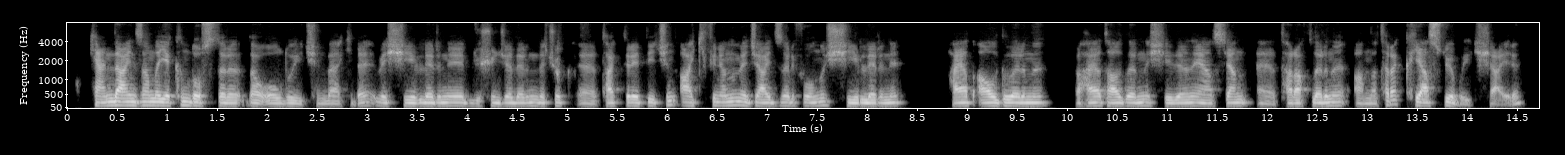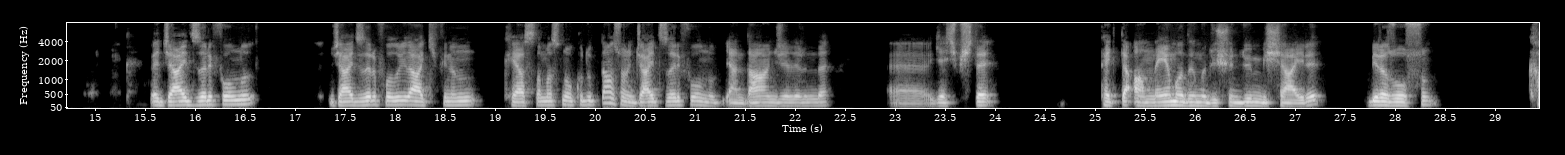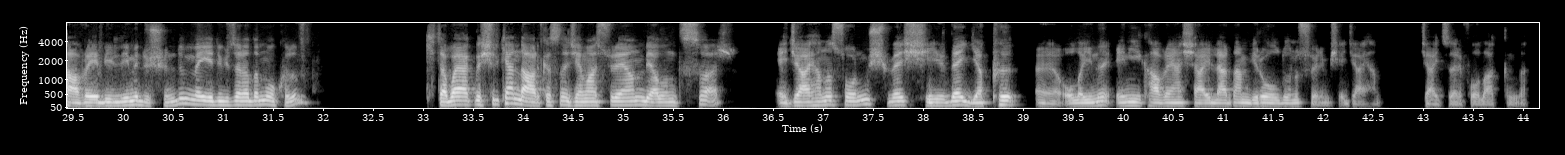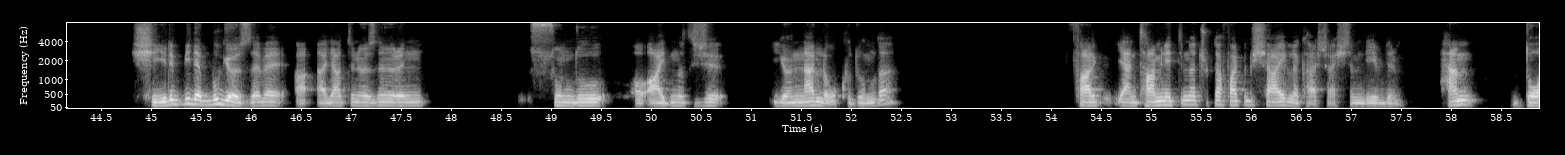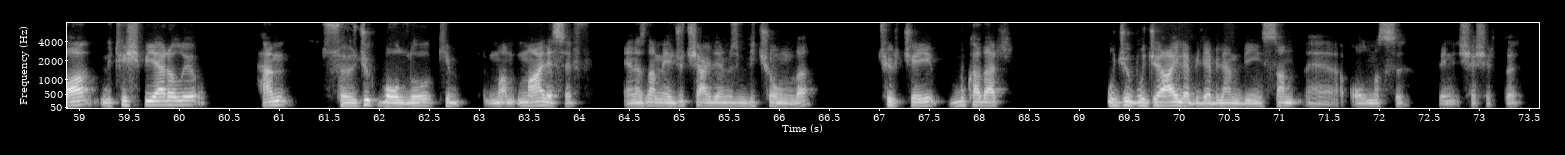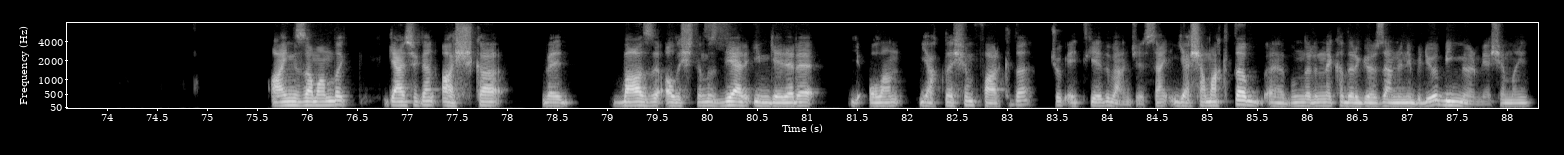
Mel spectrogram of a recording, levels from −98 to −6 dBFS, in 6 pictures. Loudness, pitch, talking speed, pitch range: -27 LUFS, 110 Hz, 120 wpm, 100-125 Hz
